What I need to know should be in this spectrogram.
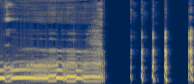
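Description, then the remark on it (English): Whale noises: a loud, drawn-out tonal moan that steps up and down in pitch for about two seconds, then a pause and a rhythmic run of five short, grunting calls. “We've got whale noises, but I can't mess with your head.”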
